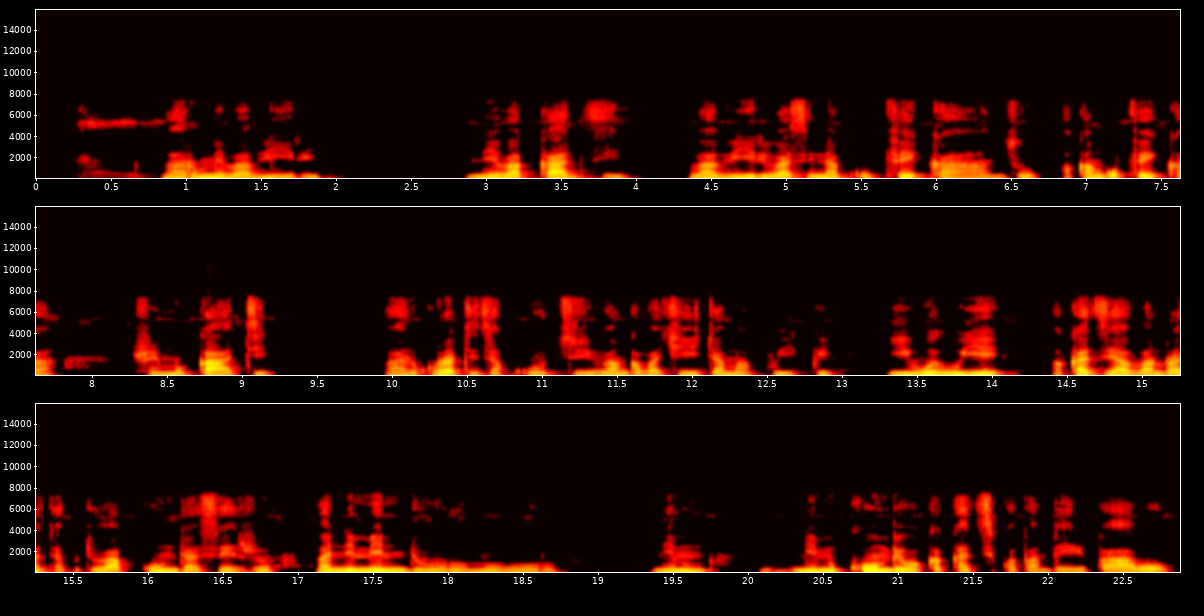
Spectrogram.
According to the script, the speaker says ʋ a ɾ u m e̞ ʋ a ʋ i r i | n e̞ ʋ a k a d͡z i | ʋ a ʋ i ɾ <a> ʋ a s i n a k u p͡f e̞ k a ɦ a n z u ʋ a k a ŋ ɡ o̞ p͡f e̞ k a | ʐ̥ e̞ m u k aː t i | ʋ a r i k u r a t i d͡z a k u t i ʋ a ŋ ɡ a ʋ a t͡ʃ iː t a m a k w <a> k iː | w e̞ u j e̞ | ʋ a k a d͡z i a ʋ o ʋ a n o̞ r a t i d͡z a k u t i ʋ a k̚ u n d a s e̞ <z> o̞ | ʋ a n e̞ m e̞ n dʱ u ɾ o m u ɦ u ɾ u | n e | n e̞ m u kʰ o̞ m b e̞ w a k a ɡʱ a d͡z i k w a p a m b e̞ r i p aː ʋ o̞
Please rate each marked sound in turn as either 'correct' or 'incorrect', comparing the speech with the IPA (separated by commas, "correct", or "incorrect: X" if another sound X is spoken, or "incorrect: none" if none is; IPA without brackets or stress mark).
incorrect: i, incorrect: i, incorrect: ʐ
